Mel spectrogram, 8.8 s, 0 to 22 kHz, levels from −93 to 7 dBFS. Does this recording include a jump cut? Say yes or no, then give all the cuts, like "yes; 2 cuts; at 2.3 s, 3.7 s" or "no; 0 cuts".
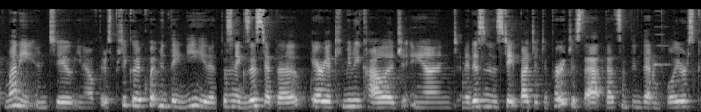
yes; 2 cuts; at 2.7 s, 3.8 s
